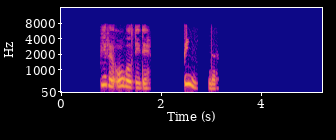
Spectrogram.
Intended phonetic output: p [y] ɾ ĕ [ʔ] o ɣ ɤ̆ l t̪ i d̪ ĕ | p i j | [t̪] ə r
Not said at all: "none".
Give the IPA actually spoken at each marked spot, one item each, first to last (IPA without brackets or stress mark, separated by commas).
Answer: i, ʔ, d̪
